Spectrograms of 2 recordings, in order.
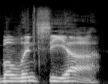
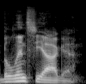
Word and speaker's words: Balenciaga: what I'm doing subconsciously I'm combining the Bellagio hotel with Valencia that's what I'm doing what is it is this what is I say it wrong again I'm gonna write it down oh it is close to the Bellagio all right Balenciaga all right Balenciaga I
